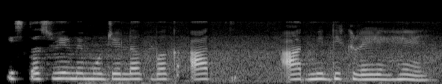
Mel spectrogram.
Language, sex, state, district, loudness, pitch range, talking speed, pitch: Hindi, female, Arunachal Pradesh, Lower Dibang Valley, -21 LUFS, 235-255 Hz, 135 wpm, 250 Hz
